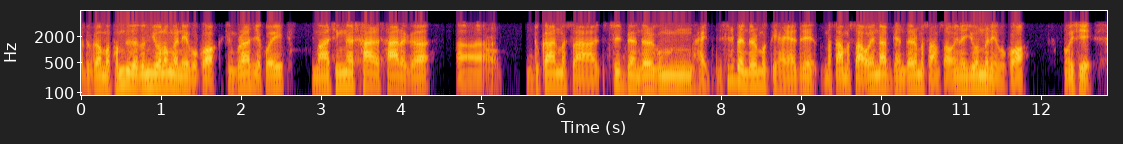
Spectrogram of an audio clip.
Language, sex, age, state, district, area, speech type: Manipuri, male, 18-30, Manipur, Kakching, rural, conversation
